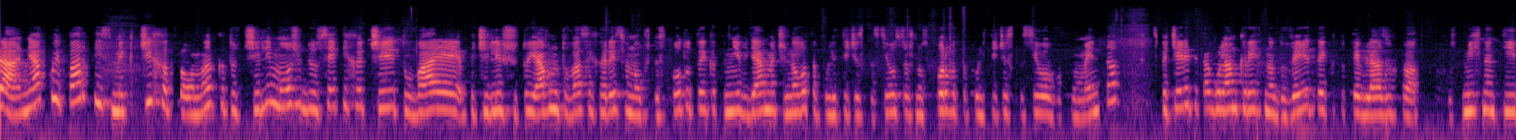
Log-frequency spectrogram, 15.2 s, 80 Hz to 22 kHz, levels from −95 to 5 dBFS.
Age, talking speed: 20-39, 180 wpm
